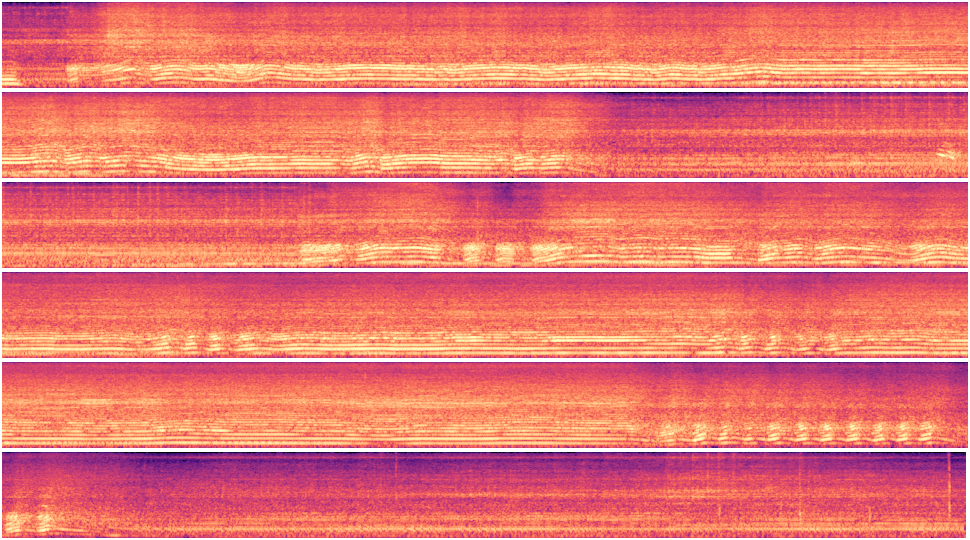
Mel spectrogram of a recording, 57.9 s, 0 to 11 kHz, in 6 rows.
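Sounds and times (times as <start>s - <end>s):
chainsaw cutting wood: 0.0s - 57.9s.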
